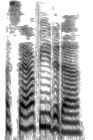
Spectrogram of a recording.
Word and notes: assafoetida: British English

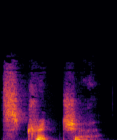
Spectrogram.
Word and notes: stricture: British English

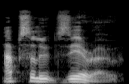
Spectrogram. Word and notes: absolute zero: British English

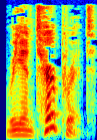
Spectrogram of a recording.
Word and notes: reinterpret: British English

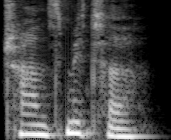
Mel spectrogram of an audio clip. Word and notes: transmitter: British English

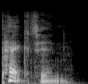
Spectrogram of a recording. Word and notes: pectin: British English

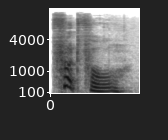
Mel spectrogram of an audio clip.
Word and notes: footfall: British English

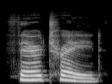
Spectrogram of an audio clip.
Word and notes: fair trade: American English

